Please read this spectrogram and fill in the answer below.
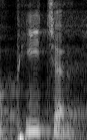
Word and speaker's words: feature: FEATURE, तो FEA से हो गया दोस्तों फी, और TURE का उच्चारण क्या हो गया चर, यह लिखा गया दोस्तों फीचर।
